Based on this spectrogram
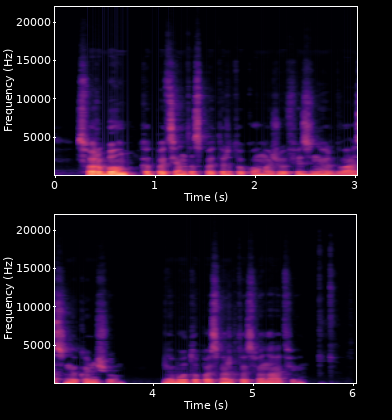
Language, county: Lithuanian, Klaipėda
